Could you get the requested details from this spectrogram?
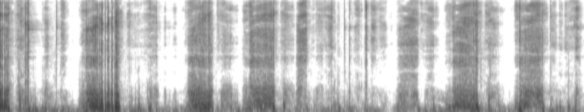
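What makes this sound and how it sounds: A red wooden colored pencil, a small solid stick, is shaved one at a time by the metal blade of a yellow plastic hand sharpener, producing repeated rough, gritty scraping cuts in uneven bursts with a low, crunchy body and faint high crackle. The pencil is drawn out of the sharpener at the end.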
